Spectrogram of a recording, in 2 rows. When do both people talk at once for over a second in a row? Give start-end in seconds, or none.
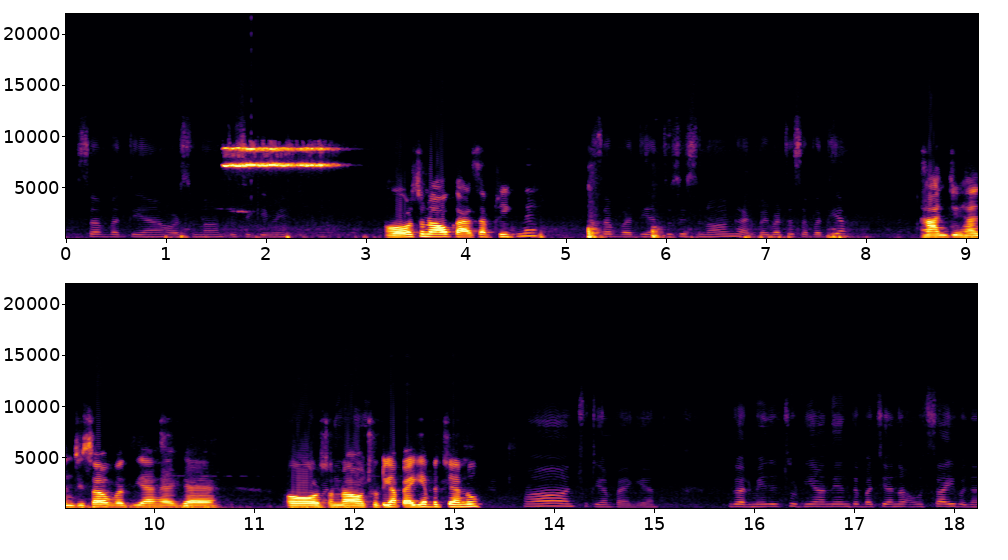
none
